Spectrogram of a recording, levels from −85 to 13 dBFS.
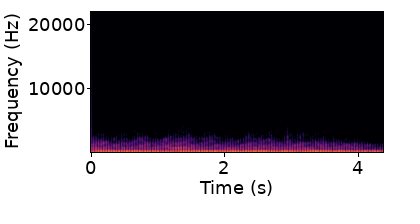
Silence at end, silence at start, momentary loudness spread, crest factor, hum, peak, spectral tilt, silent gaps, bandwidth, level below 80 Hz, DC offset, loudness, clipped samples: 0 s; 0 s; 3 LU; 16 dB; none; -6 dBFS; -14.5 dB/octave; none; 2.4 kHz; -34 dBFS; under 0.1%; -23 LUFS; under 0.1%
